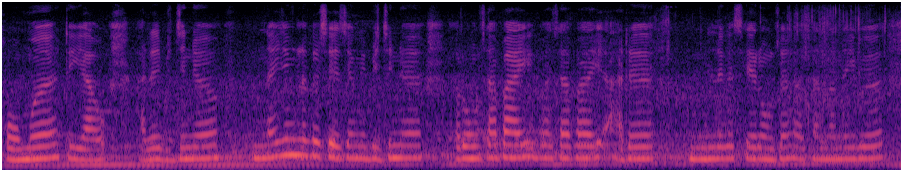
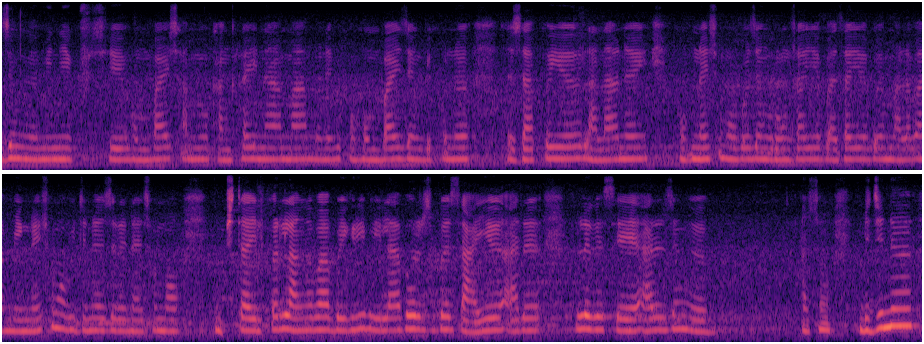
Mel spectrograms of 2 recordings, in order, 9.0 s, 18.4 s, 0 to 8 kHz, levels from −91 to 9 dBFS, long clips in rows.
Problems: low volume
